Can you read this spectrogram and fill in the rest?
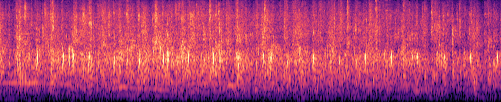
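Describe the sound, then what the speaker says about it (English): An audience claps for Illinois State Senator Daniel Biss at a pension panel, steady sustained applause from a room of people. "Give him a round of applause."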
